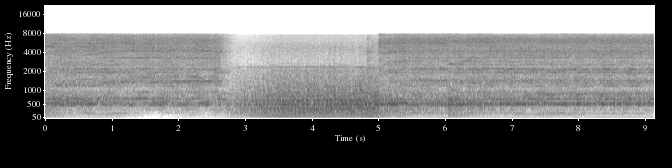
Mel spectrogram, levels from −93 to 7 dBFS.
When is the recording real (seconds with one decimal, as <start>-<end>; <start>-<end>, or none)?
0.0-0.9; 2.8-4.9; 5.9-7.4; 8.1-9.1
